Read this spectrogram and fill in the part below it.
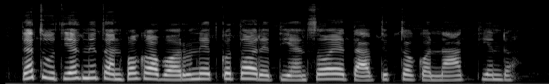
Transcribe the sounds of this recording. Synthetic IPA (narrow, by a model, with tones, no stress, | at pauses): tɛ˦tu˨tje˦t̬ni˦tɔ˨npɔ˦kɔ˨bɔ˨ɾu˦ne˦tko˦tɔ˦ɾe˨ti˨ɛ˨nsɔ˦ɛ˦ta˨p̚ti˦k̚tɔ˨kɔ˨na˦k̚tje˦ndɔ˦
